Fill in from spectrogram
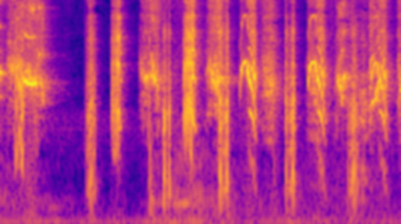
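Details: Lure recording of Javan myna for attracting wild birds: separate, clipped notes, some harsh and buzzy, others sharp and twanging with quick downward slides, following each other about three times a second after a brief opening squawk.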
